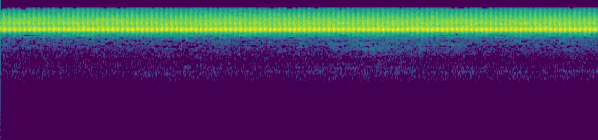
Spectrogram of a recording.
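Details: Steady shrill grasshopper chirring, high and even, pulsing in a regular rapid rhythm throughout with nothing else audible and no music.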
